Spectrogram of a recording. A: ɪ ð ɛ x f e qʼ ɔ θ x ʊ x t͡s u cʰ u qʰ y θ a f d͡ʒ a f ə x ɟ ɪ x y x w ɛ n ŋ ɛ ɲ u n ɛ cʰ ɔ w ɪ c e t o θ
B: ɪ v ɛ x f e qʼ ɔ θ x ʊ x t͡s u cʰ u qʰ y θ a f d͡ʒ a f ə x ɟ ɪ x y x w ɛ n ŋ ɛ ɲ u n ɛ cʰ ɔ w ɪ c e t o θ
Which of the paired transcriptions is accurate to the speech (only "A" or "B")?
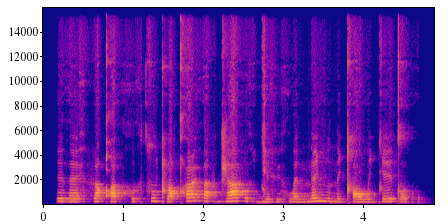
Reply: A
